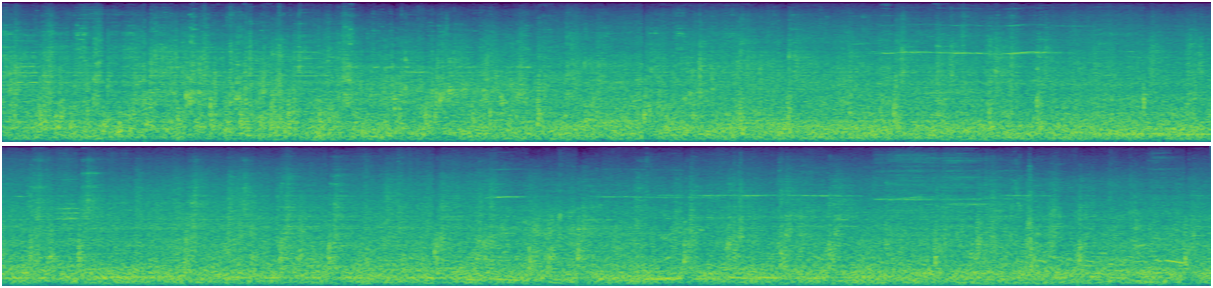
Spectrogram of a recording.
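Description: A train rumbles and clatters steadily along the rails as it approaches Gujrat railway station in Pakistan, on a journey from Lahore toward Havelian. The dense wheel-on-track noise is continuous and loud throughout, with no talking.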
